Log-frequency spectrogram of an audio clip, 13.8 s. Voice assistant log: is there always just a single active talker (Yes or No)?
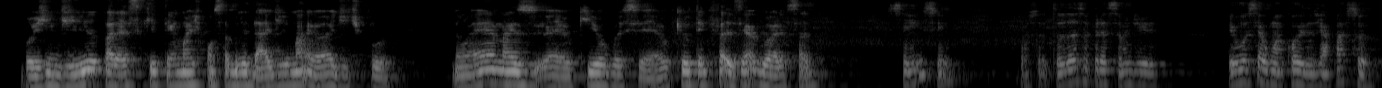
Yes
